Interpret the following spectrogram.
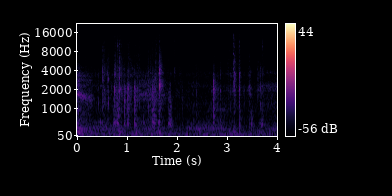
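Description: Faint handling noise: light clicks and rustling of a thin plastic sheet as hands press it down over a quadcopter's frame and electronics, with one sharper click about a second and a half in.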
